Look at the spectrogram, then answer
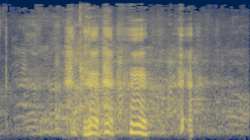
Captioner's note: laughter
